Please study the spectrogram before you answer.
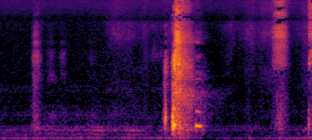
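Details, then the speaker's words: Adult woman with a cold, possibly flu, feeling unwell: a single sharp sneeze with a brief inward breath before it, in a quiet room. "i can't really tell if it's a cold it might actually be the flu because i feel i feel horrible"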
